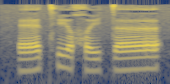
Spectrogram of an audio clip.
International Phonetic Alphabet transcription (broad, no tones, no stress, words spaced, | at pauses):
ɛtʰyχy tɜ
